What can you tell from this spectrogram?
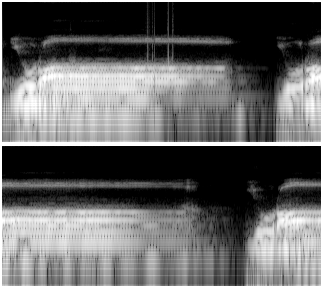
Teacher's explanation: ada huruf mad yaitu alif bertemu dengan hamzah dalam satu kata. Maka mad wajib muttasil. Baca 4 sampai lima harakat.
